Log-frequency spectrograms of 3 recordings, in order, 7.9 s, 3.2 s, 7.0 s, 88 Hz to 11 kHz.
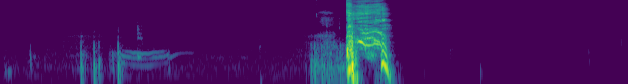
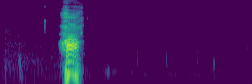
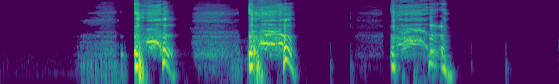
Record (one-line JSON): {"cough_length": "7.9 s", "cough_amplitude": 32768, "cough_signal_mean_std_ratio": 0.2, "exhalation_length": "3.2 s", "exhalation_amplitude": 32575, "exhalation_signal_mean_std_ratio": 0.19, "three_cough_length": "7.0 s", "three_cough_amplitude": 32768, "three_cough_signal_mean_std_ratio": 0.37, "survey_phase": "beta (2021-08-13 to 2022-03-07)", "age": "65+", "gender": "Male", "wearing_mask": "No", "symptom_none": true, "smoker_status": "Ex-smoker", "respiratory_condition_asthma": false, "respiratory_condition_other": false, "recruitment_source": "REACT", "submission_delay": "2 days", "covid_test_result": "Negative", "covid_test_method": "RT-qPCR", "influenza_a_test_result": "Negative", "influenza_b_test_result": "Negative"}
